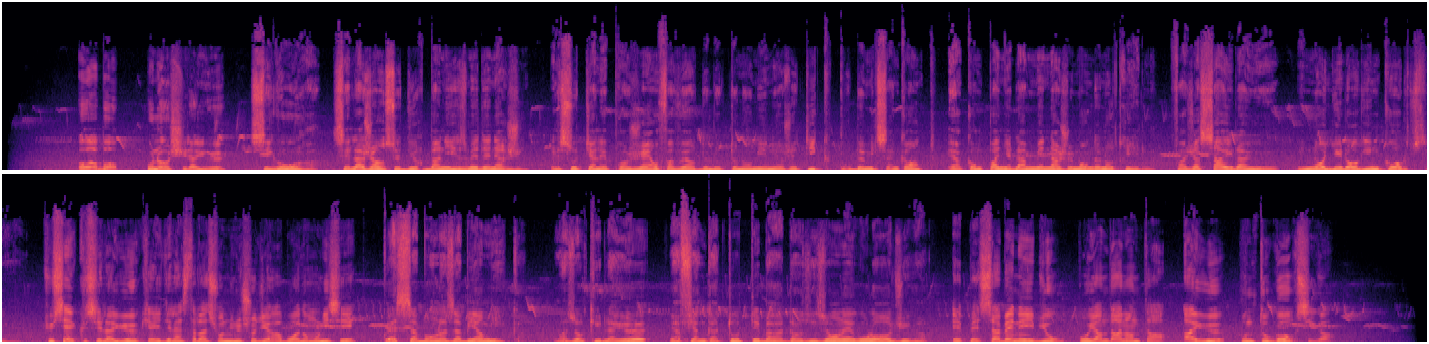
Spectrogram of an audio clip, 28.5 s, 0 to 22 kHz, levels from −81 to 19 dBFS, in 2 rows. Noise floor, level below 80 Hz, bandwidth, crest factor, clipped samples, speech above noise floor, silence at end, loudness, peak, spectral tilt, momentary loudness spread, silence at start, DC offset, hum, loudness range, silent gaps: -43 dBFS; -50 dBFS; 19.5 kHz; 12 dB; under 0.1%; 30 dB; 0.4 s; -14 LUFS; -2 dBFS; -4.5 dB/octave; 8 LU; 0.4 s; under 0.1%; none; 2 LU; none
